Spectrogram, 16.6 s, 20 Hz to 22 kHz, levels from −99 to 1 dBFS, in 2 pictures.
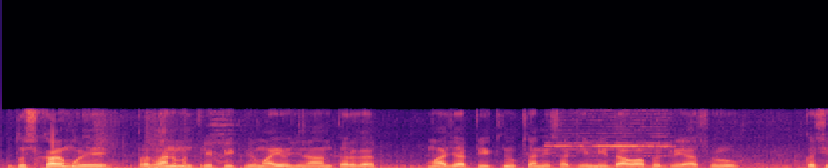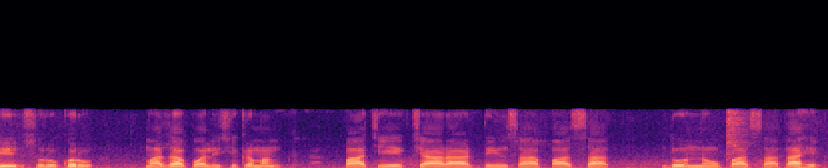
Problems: constant background noise, continuous background conversations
